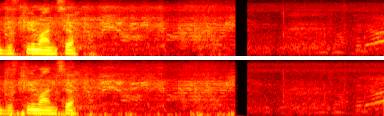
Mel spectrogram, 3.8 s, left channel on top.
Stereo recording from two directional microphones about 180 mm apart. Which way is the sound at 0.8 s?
30° left (ahead or behind).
